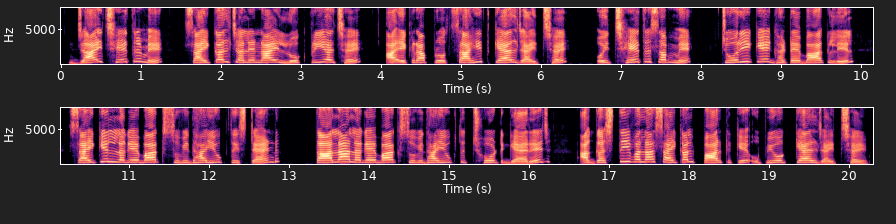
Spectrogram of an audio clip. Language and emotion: Maithili, neutral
